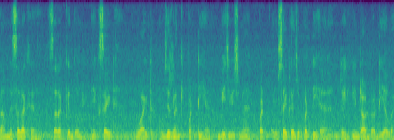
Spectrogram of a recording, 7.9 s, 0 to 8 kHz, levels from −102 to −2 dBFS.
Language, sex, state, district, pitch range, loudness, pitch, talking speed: Hindi, male, Bihar, Vaishali, 100-110 Hz, -18 LUFS, 105 Hz, 220 wpm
